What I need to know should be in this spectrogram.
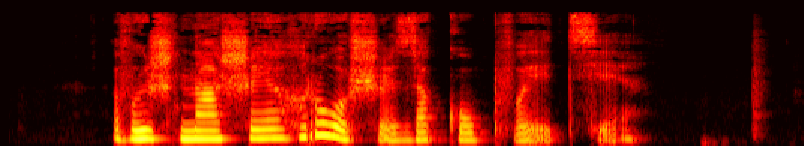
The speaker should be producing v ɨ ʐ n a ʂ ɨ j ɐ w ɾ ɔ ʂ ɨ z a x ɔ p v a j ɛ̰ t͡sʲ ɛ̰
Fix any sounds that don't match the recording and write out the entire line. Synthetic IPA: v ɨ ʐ n a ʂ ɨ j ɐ ɣ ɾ ɔ ʂ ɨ z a k ɔ p v ɐ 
